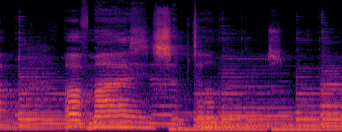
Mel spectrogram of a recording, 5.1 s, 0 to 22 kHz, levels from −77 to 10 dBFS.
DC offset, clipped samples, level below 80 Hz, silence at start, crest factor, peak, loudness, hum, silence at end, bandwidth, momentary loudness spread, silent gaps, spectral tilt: under 0.1%; under 0.1%; -56 dBFS; 0 s; 18 dB; -4 dBFS; -23 LUFS; none; 0 s; over 20 kHz; 7 LU; none; -5 dB/octave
